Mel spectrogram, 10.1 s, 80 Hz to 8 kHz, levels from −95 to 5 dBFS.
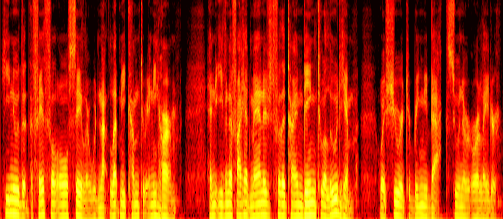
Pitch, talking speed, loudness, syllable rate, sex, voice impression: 105 Hz, 220 wpm, -19 LUFS, 5.2 syllables/s, male, very masculine, very adult-like, slightly old, thick, slightly relaxed, powerful, slightly dark, soft, slightly muffled, slightly fluent, slightly raspy, cool, very intellectual, slightly refreshing, very sincere, very calm, very mature, friendly, very reassuring, unique, elegant, wild, sweet, slightly lively, kind, slightly modest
